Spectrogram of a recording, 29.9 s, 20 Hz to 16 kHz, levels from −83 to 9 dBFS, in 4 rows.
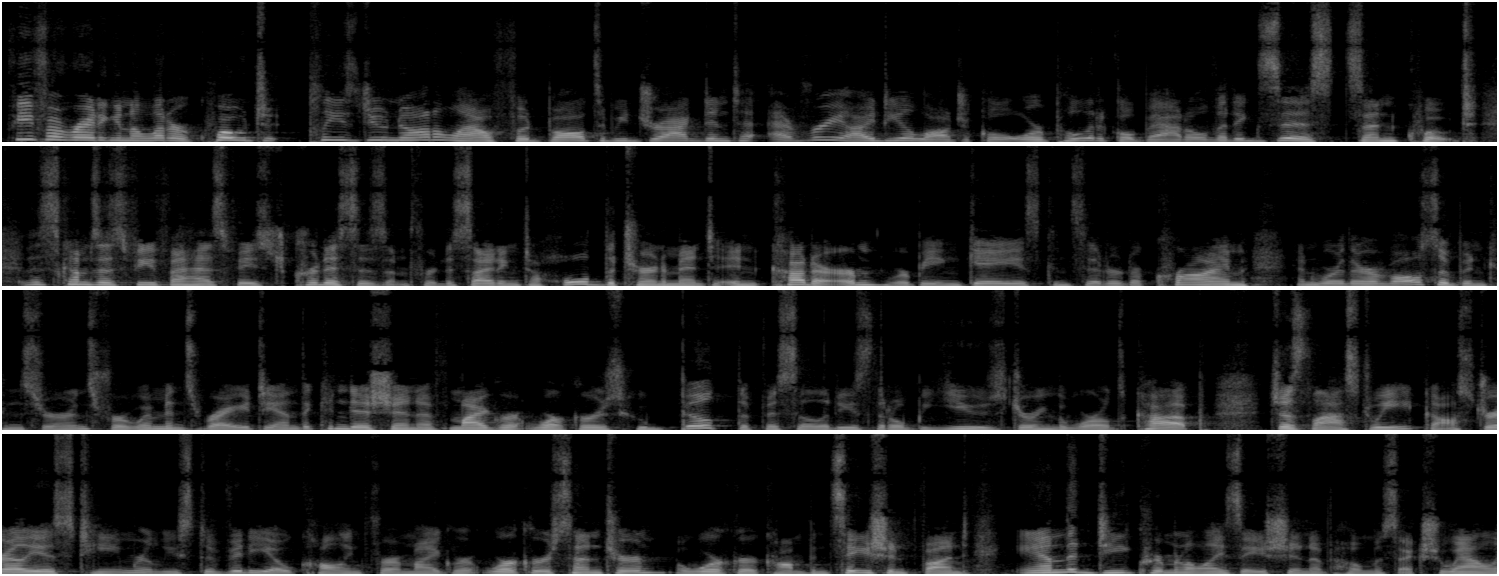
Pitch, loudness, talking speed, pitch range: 185 Hz, -35 LUFS, 195 wpm, 170-215 Hz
